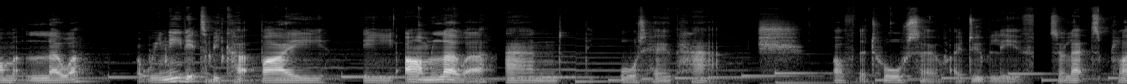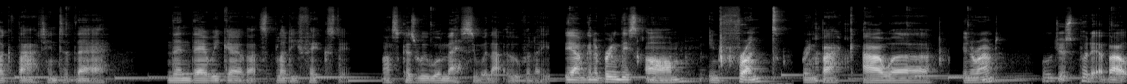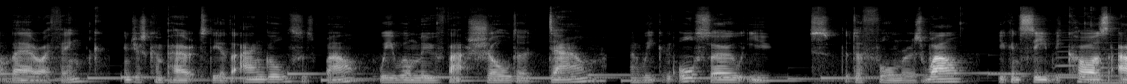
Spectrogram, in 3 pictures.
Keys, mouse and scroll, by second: 1.1 click, 2.1 ctrl+h, 2.9 click, 4.5 click, 4.9 space, 8.2 click, 9.5 space, 10.3 scroll up 1, 10.6 space, 13.2-14.9 scroll up 1, 14.9 space, 16.5-17.9 typing, 16.7 click, 19.2-19.9 scroll up 1, 19.9 click, 20.6 a, 20.9 click, 22.6-23.4 scroll down 1, 23.6 click, 31.0 scroll up 1, 32.1 click, 32.5 space, 33.0-33.4 scroll down 1, 33.4 click.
